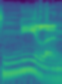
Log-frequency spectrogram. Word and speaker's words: Nieland: It's Nieland. It's Nieland. Land. It's a good German name, and I learned a long time ago. Nieland. A good German name. 2 vowels together, you pronounce the second vowel.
